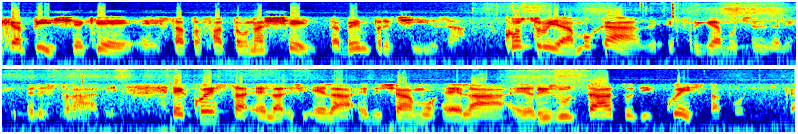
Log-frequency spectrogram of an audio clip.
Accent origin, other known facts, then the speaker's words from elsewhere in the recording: Liguria, Italy; io chiamo dal Piemonte ma sono un ligure sequestrato in questa regione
